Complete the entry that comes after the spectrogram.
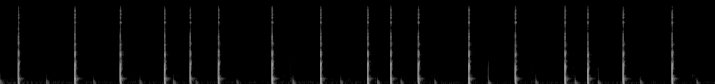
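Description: A clear disposable plastic spoon taps and scrapes the black metal mesh microphone grille of a handheld Zoom recorder held on a yellow surface. There are 17 sharp, bright clicks with almost no ring, and fainter softer taps fall between them over a low, steady background hum.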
